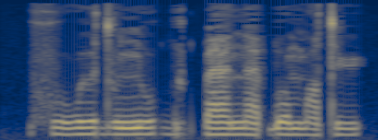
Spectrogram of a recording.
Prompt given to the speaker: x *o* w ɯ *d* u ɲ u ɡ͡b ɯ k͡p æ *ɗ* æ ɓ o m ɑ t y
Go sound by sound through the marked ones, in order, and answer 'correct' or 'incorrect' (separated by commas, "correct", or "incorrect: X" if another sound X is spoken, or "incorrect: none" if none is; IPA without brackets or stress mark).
incorrect: u, correct, incorrect: n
